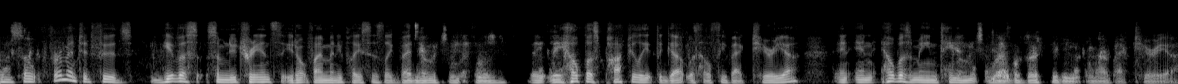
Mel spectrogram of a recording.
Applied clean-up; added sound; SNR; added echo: neural mask model Resemble Enhance denoiser.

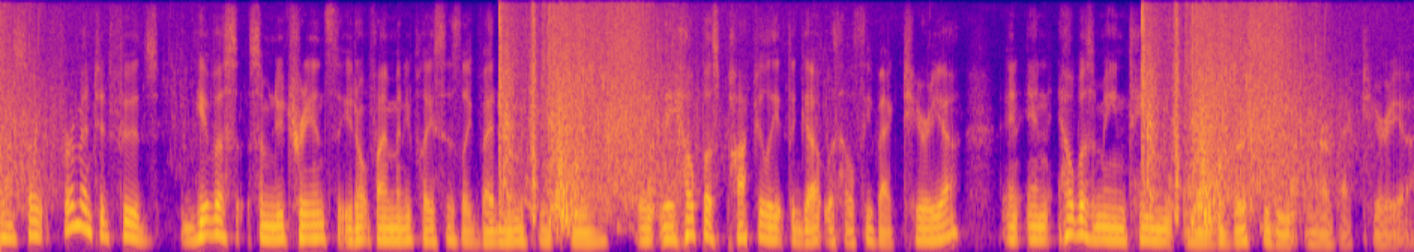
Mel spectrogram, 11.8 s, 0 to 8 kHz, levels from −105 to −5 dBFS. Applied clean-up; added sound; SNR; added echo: none; Splash, splatter; 6 dB; none.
